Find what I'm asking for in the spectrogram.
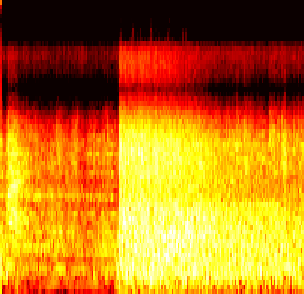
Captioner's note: explosion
